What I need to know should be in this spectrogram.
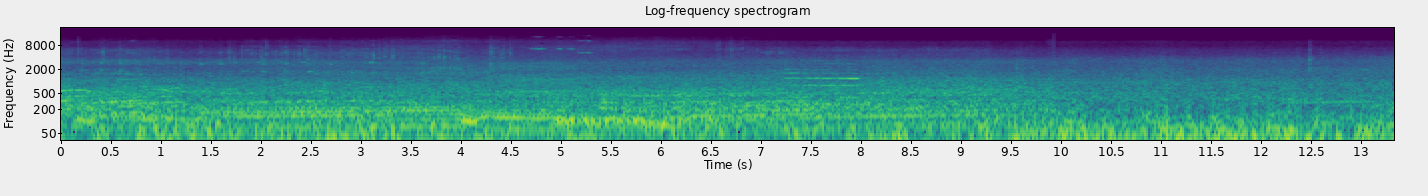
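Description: Wind rushes loudly past a moving cyclist.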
